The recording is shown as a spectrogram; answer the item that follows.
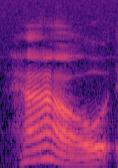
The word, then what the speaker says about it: Hau: Well, it says How is typical. HAU is how his name is spelled.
